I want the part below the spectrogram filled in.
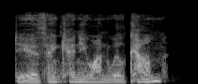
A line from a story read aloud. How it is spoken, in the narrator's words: Gerund quietly asked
